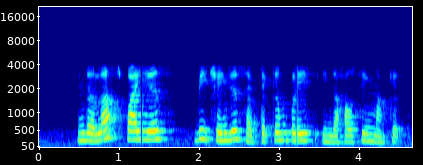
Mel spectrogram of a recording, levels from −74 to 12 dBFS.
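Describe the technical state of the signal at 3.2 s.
At 3.22 s the speech drops out abruptly for 20 ms, ending at 3.24 s. This is packet loss filled with silence: a block of audio failed to arrive, and the receiver played silence in its place. The gap length fits a single 20 ms packet. The hard cut into and out of the hole is heard against the band-limited telephone sound of the G.711 coding, which cuts off above 4 kHz.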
